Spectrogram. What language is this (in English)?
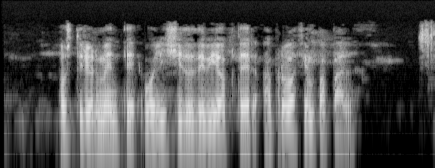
Galician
